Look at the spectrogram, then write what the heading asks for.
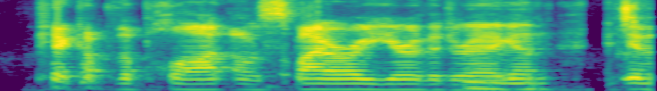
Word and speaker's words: Spyro: I'm assuming you pronounce the name like the Greek food. So Spyro.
